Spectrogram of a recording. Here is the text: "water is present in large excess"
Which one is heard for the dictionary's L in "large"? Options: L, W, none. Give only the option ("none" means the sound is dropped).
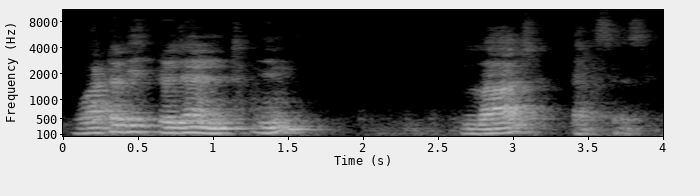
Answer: L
